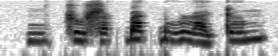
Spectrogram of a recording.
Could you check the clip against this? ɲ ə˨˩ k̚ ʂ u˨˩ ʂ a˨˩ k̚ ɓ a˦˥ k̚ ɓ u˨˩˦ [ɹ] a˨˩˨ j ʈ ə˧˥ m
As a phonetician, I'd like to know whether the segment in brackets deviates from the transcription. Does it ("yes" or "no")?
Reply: no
